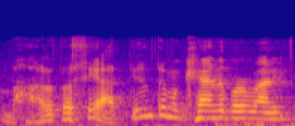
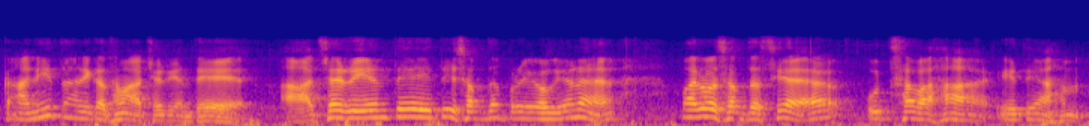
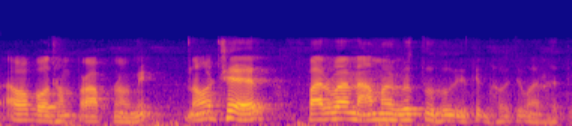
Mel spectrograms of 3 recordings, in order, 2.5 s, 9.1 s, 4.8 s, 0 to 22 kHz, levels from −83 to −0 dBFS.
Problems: constant background noise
